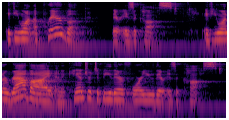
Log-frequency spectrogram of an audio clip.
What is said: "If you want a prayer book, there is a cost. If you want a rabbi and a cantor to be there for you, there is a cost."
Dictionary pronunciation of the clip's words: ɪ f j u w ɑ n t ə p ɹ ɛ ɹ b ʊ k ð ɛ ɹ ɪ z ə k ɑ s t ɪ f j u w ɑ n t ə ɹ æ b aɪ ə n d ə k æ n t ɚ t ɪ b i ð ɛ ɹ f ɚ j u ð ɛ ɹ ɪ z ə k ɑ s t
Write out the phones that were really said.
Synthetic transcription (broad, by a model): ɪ f j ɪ w ɑ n t ə p ɹ ɛ ɹ b ʊ k ð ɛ ɹ ɪ z ə k ɑ s t ɪ f j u w ɑ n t ə ɹ æ b aɪ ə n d ə k æ n t ɚ t ɪ b i ð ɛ ɹ f ɚ j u ð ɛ ɹ ɪ z ə k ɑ s t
